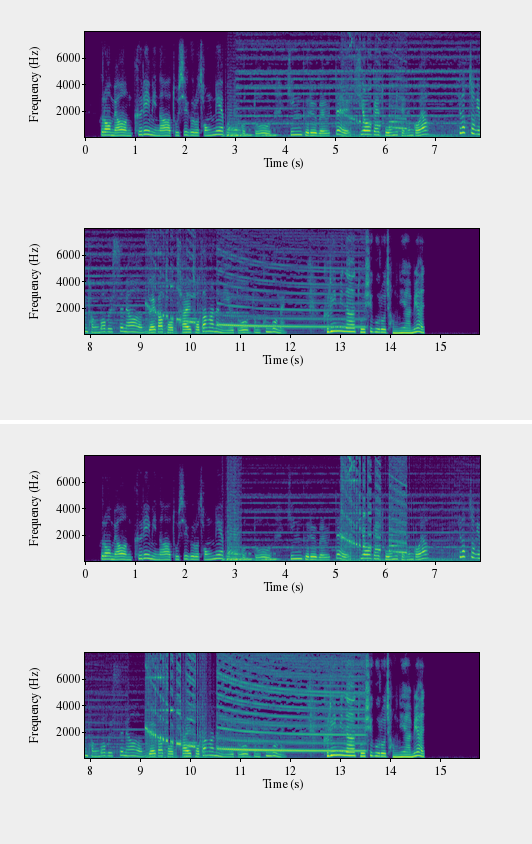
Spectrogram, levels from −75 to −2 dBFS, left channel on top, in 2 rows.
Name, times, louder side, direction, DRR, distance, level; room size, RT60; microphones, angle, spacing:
voice 1, 0.3-6.9 7.5-11.9, left 2 dB, 40° left, 1.3 m, -20 dB
sound 1, 2.7-3.9 4.4-4.6 5.1-13.6, right 4 dB, 50° right, 2.0 m, -24 dB
sound 2, 3.0-11.2, left 5 dB, 55° left, 1.7 m, -39 dB
voice 2, 12.3-14.7, right 2 dB, 15° right, 0.4 m, -17 dB
open air
head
